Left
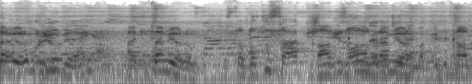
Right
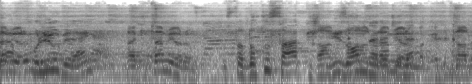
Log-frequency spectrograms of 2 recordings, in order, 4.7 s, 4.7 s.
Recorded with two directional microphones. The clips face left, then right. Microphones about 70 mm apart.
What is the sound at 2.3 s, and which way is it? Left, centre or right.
Speech, right.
